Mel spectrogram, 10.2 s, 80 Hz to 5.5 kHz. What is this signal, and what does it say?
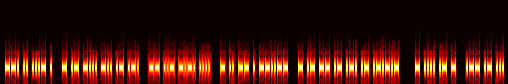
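Morse code, heard as a keyed tone, about 40 wpm, 600 Hz. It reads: GIVE TABDAR MUCH TIME, TAMARA. THAT WAS
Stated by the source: Morse code at 40 wpm, practice text, CW med Gnister.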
